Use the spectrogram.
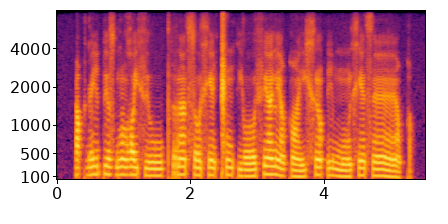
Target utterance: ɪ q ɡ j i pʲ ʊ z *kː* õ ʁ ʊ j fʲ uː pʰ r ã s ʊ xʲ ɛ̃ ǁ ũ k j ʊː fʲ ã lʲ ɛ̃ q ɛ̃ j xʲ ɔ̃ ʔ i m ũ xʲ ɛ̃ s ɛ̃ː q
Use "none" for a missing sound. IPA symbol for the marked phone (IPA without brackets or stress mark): ɡ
